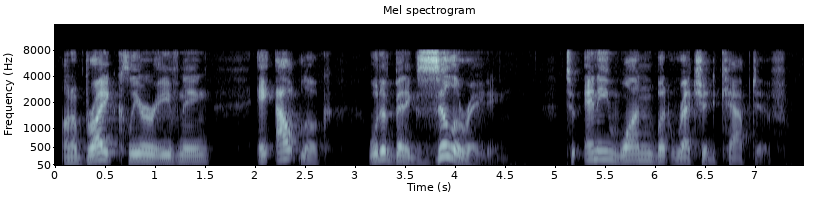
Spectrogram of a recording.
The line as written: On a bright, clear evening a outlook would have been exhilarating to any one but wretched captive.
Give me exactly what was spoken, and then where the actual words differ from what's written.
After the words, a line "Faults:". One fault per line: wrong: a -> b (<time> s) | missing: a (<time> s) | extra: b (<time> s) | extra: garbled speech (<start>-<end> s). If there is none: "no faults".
On a bright, clear evening a outlook would have been exhilarating to any one but wretched captive.
Faults:
no faults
